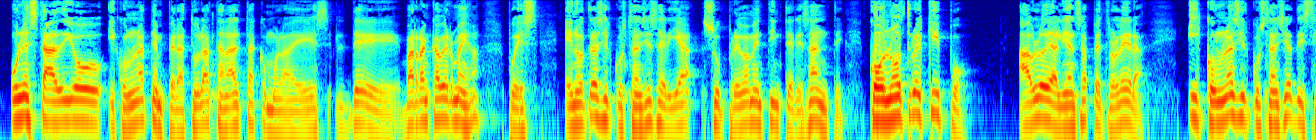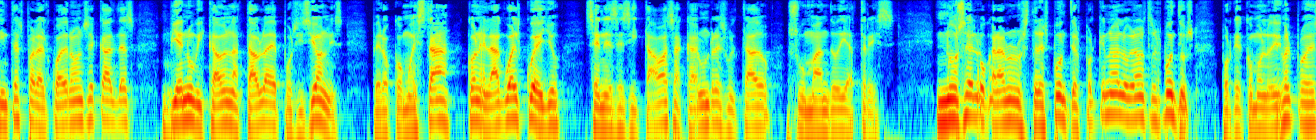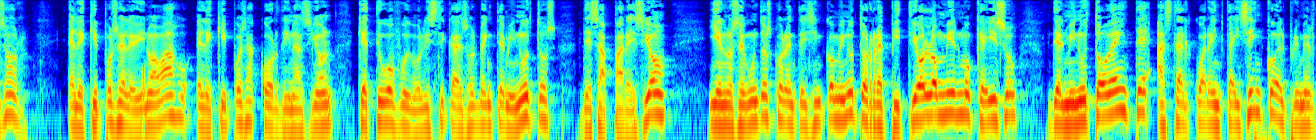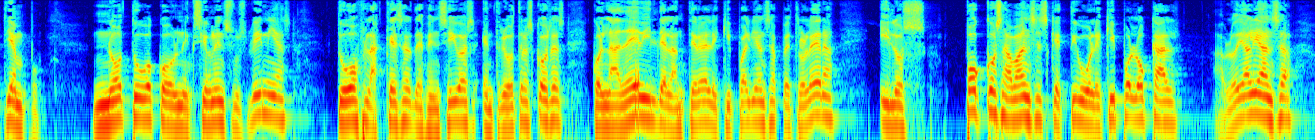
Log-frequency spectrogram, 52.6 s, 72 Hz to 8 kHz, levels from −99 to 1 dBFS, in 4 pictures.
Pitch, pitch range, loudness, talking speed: 125 Hz, 110-145 Hz, -22 LUFS, 175 wpm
